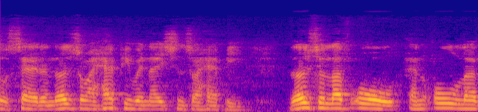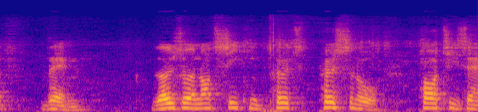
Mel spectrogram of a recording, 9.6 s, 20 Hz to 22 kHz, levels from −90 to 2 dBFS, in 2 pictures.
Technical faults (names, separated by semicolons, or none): none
